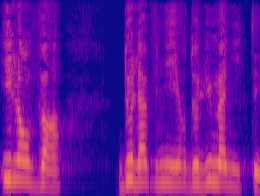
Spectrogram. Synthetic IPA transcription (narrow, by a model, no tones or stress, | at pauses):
ilɑ̃va | d̪əlavniʁd̪əlymanit̪e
